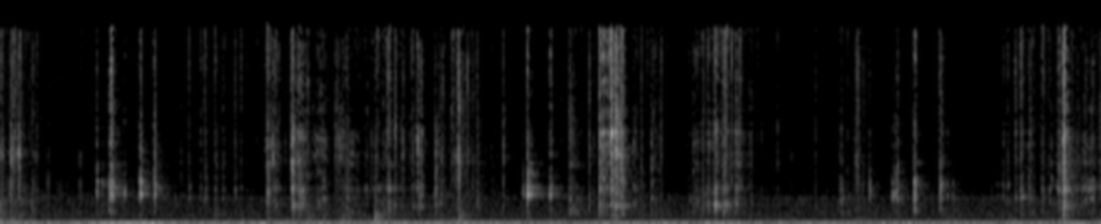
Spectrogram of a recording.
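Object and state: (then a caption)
Bar soap being shaved. A solid peach-colored bar of soap, held in the hand, is shaved and scraped with a metal box-cutter blade, producing flakes. Crisp, bright scraping and crackling strokes come in quick bursts, with a few sharper snaps, over a steady low hum.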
